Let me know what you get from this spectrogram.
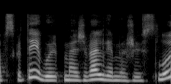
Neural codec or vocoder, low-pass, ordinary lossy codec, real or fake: autoencoder, 48 kHz, 32 numbers a frame, DAC-VAE, trained on Japanese speech; 10.8 kHz; AAC, 64 kbps; fake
